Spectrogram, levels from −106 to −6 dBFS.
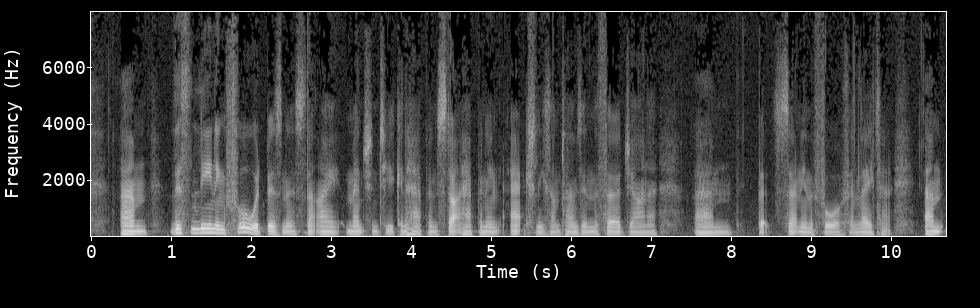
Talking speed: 155 wpm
